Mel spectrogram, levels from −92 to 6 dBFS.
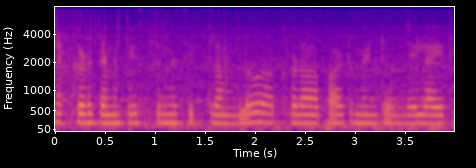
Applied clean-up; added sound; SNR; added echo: none; none; none; none.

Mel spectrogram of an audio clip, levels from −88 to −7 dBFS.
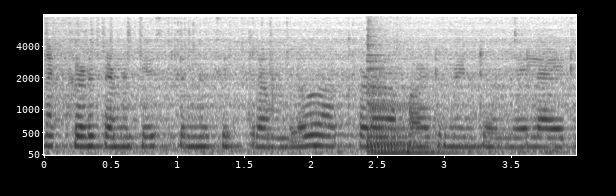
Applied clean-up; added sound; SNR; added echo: none; Piano; 3 dB; reverberation time 2.0 s.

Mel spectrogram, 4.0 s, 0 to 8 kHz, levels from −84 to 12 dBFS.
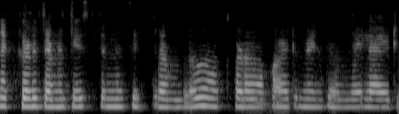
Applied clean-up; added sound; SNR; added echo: neural mask model DeepFilterNet 3.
